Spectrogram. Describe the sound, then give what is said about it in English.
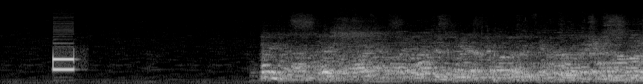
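A single short, clear telephone keypad beep sounds near the start as 1 is pressed to play the next voicemail, followed by a brief pause and then a steady wash of crowd chatter from a voicemail recorded in a busy pub. “If you want to hear the next voicemail, please press the 1.”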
